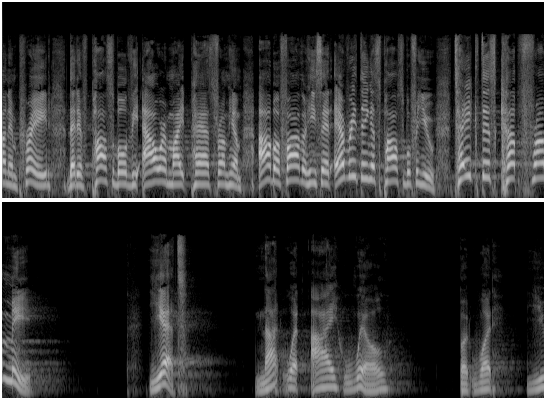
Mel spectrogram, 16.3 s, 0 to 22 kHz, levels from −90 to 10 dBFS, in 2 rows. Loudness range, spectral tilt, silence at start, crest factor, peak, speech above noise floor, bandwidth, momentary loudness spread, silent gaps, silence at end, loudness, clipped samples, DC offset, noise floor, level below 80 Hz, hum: 10 LU; -5 dB/octave; 0 s; 20 dB; -2 dBFS; 65 dB; 12.5 kHz; 14 LU; 9.79-9.83 s; 0 s; -22 LUFS; under 0.1%; under 0.1%; -87 dBFS; -56 dBFS; none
